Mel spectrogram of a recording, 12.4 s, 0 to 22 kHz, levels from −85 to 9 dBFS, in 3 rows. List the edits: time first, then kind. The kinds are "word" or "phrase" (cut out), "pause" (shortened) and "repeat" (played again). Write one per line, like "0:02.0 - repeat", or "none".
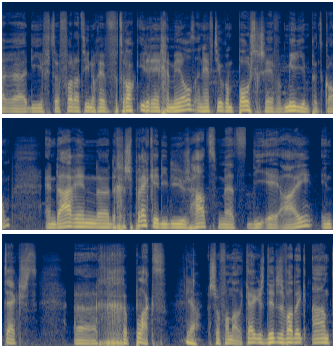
none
